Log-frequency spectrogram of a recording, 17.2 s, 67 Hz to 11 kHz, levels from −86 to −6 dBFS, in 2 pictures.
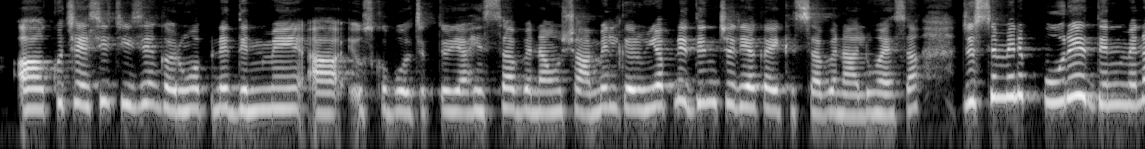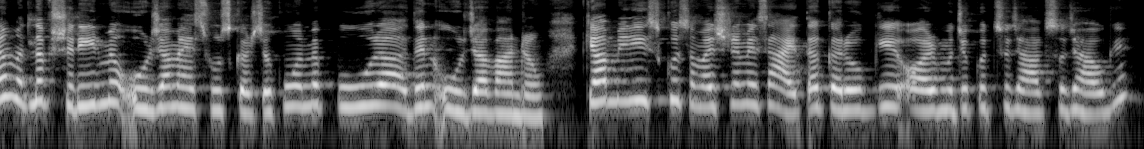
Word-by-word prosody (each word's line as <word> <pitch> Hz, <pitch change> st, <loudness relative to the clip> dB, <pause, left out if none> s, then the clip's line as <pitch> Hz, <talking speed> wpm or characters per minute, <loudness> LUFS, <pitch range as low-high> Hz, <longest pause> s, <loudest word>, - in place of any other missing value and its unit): अ, 265 Hz, +1 st, +9 dB
कुछ 330 Hz, 0 st, -2 dB
ऐसी 305 Hz, +3 st, +2 dB
चीज़ें 315 Hz, -1 st, -3 dB
करूँ 255 Hz, -2 st, +1 dB
अपने 265 Hz, 0 st, 0 dB
दिन 255 Hz, 0 st, +1 dB
में 270 Hz, +1 st, +2 dB
अ, 230 Hz, -1 st, +3 dB, 0.2 s
उसको 245 Hz, +2 st, -5 dB
बोल 240 Hz, -1 st, -1 dB
सकते 245 Hz, 0 st, -5 dB
हो 245 Hz, -, -1 dB
या 240 Hz, -, +2 dB
हिस्सा 245 Hz, +2 st, -1 dB
बनाऊँ, 245 Hz, -2 st, -2 dB
शामिल 245 Hz, +3 st, -1 dB
करूँ 260 Hz, -1 st, +3 dB
या 295 Hz, +2 st, +4 dB
अपने 325 Hz, +4 st, +1 dB
दिनचर्या 320 Hz, -3 st, +1 dB
का 275 Hz, -, +2 dB
एक 250 Hz, -1 st, +2 dB
हिस्सा 245 Hz, -2 st, +1 dB
बना 220 Hz, -1 st, -2 dB
लूँ 225 Hz, +2 st, -4 dB
ऐसा, 220 Hz, +5 st, -2 dB, 0.3 s
जिससे 330 Hz, +4 st, +4 dB
मेरे 405 Hz, +1 st, +6 dB, 0.2 s
पूरे 355 Hz, +5 st, +6 dB
दिन 310 Hz, 0 st, +1 dB
में 305 Hz, 0 st, 0 dB
ना, 375 Hz, -, +3 dB
मतलब 340 Hz, 0 st, +1 dB
शरीर 290 Hz, 0 st, +2 dB
में 335 Hz, +1 st, -1 dB
ऊर्जा 275 Hz, -2 st, -1 dB
महसूस 265 Hz, -3 st, -1 dB
कर 245 Hz, -, 0 dB
सकूँ 235 Hz, +5 st, -3 dB
और 290 Hz, -, -2 dB
मैं 300 Hz, +1 st, -3 dB
पूरा 290 Hz, +1 st, 0 dB
दिन 285 Hz, +1 st, +1 dB, 0.2 s
ऊर्जावान 230 Hz, -2 st, 0 dB
रहूँ। 205 Hz, -1 st, -4 dB, 0.3 s
क्या 330 Hz, -, +7 dB
आप 345 Hz, -, 0 dB
मेरी 345 Hz, +1 st, -1 dB
इसको 360 Hz, +1 st, -3 dB
समझने 280 Hz, +1 st, -1 dB
में 310 Hz, 0 st, -3 dB
सहायता 265 Hz, -4 st, -1 dB
करोगे 255 Hz, +2 st, 0 dB
और 255 Hz, -3 st, 0 dB
मुझे 255 Hz, +1 st, -4 dB
कुछ 270 Hz, +1 st, -6 dB
सुझाव 250 Hz, -5 st, -4 dB
सुझाओगे? 255 Hz, -, -4 dB
270 Hz, 205 wpm, -23 LUFS, 245-305 Hz, 0.3 s, अ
